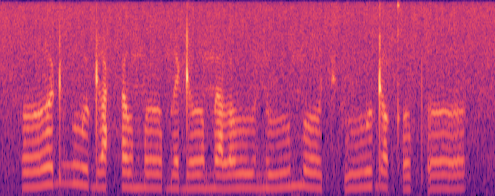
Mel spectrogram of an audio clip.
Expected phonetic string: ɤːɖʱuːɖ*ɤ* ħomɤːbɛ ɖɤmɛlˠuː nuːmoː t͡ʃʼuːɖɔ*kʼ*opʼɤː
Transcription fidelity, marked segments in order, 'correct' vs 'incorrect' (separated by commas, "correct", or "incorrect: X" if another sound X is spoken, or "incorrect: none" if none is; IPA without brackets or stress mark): correct, correct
